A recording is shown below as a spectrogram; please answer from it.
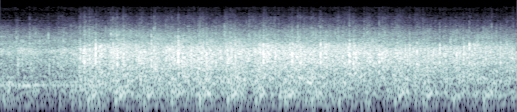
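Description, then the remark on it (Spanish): A crowd claps steadily for several seconds for the staff of Engirs, a solid waste management company, a dense, even wash of applause that starts quickly and holds at a fairly loud, constant level without pause. “Así que quiero, insisto, no soy de felicitar, sino hasta que tengamos objetivos consolidados, pero quiero que le brindemos un, un fuerte aplauso al personal de Engirs.”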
